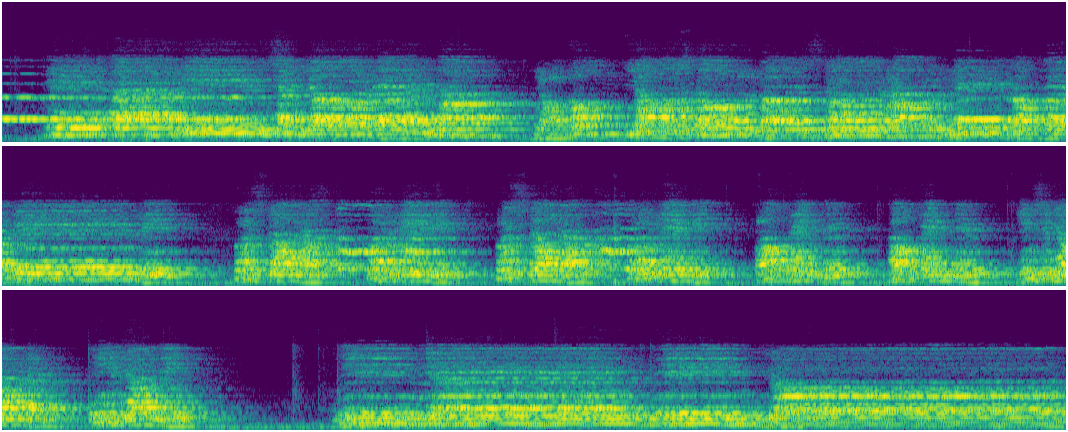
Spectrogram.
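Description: Mixed choir singing from the LP record: chords in short phrases, broken by a brief pause near the end, then a long held chord.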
